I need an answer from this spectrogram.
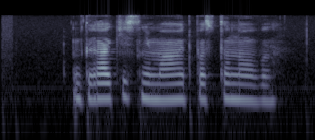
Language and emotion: Russian, neutral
